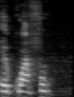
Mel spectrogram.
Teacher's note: Ici, le G est allophone du K, comme le diraient les spécialistes des sciences du langage.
